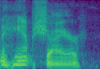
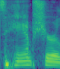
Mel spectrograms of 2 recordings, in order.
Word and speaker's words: Hampshire: According to police in Hampshire, I'm pronouncing that horribly. – Hampshire.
